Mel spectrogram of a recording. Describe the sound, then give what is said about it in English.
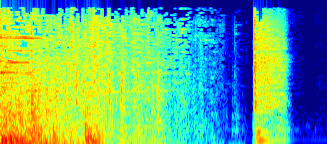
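A loud car crash sound effect bursts out with shattering, breaking glass, a dense clatter that tumbles and fades over about a second and a half, then one short final smash of debris. “Put in a sound effect of a car crash.”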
